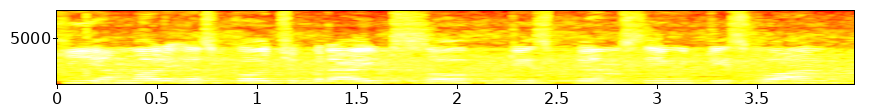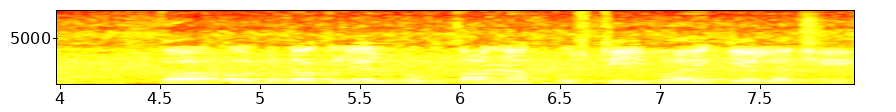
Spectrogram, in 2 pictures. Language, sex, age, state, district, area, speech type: Maithili, male, 18-30, Bihar, Supaul, rural, read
